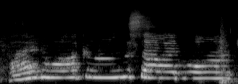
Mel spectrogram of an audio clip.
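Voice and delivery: high, slow, drawn-out tipsy impression; mock drunk. Acting out drunken walk.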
